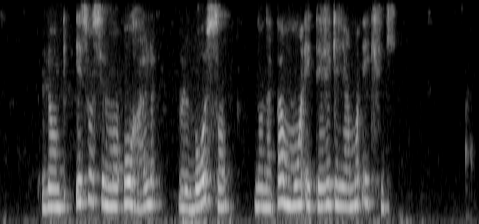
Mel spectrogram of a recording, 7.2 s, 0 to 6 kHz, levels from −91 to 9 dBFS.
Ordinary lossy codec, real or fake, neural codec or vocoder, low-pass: Opus, 24 kbps; real; none; 5.4 kHz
